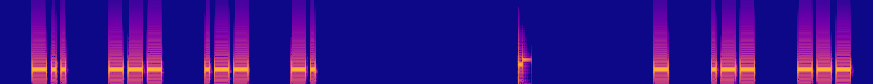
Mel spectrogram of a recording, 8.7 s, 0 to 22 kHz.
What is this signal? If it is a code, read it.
Morse code, heard as a keyed tone, about 25 wpm, spaced as for 14 wpm, 690 Hz. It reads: DOWN TWO
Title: 3x Character Spacing - Top 100 Words - 25wpm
